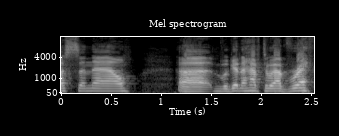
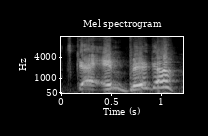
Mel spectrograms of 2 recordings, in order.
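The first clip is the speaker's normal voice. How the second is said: more excited; 8 semitones higher, 5 dB louder than usual. Real, not acted. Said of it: "repeated higher".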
